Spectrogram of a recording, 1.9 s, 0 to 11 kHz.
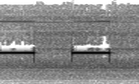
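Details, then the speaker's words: Sharp PC-4500/PC-4521 laptop hard drive at power-on; steady high beep repeating about half a second on, half off; heads lock and won't release, arm stuck so drive cannot spin up; drive faulty. "the arm's stuck wish i had a cushion of air underneath that so it can't spin up the drive so there's something wrong with whatever controls the releasing of the arm at least we know the drives faulty now"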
